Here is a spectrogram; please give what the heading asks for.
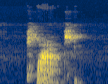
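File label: "plat", British English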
